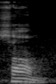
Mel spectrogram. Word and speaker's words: psalm: द शाम को flight शाम डेढ पी साइलेंट प्यारे बच्चों यहां पर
